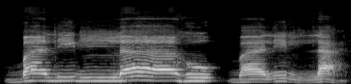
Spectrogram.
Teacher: la tipis karena sebelumnya baris ba baris bawah ya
